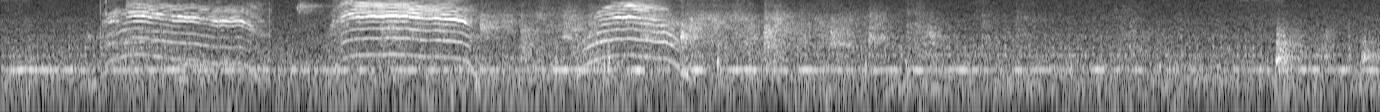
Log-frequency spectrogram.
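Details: Four-day-old British Shorthair kittens at a Polish cattery, calling with three loud, high arched mews in quick succession, each rich in harmonics, then quieter faint squeaks; a steady low hum runs underneath.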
